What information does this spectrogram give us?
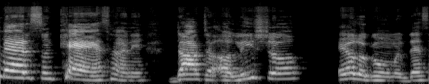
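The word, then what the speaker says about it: Egolum: Alicia Elogum, that's how you say Elogum, or how you say her name, child.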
